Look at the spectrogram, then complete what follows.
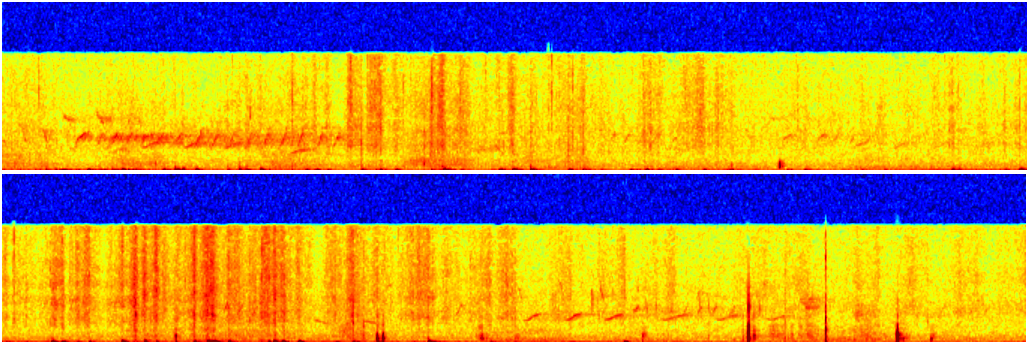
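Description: A young foal's hooves thudding softly and irregularly on grass as it trots and canters, with a few sharp clicks near the end.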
